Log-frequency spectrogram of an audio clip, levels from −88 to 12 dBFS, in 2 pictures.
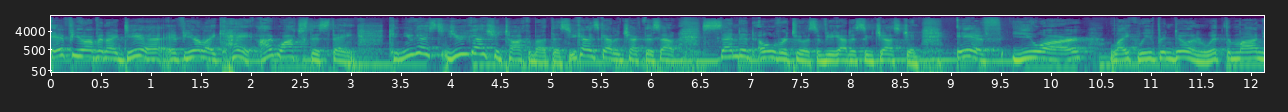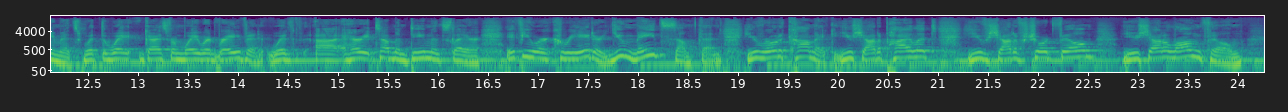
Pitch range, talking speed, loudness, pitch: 155-205 Hz, 220 wpm, -17 LUFS, 175 Hz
